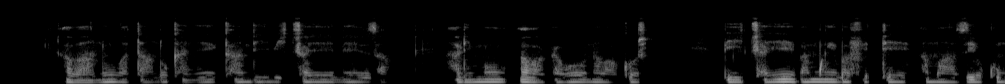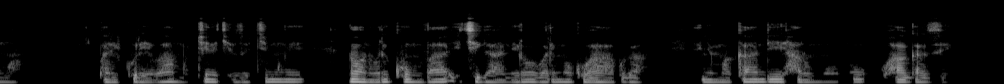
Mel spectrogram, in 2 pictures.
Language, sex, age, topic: Kinyarwanda, male, 18-24, government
